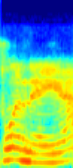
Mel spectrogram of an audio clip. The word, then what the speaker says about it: Linnea: names so what's your name my name is lynnea i go you know by lynnae beautiful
